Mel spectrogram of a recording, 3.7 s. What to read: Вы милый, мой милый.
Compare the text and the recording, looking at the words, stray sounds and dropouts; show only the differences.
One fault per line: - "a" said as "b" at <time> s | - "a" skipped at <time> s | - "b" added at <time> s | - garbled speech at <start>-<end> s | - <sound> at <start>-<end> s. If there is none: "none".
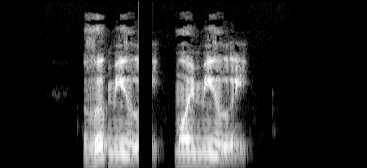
- dropout at 1.4-1.5 s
